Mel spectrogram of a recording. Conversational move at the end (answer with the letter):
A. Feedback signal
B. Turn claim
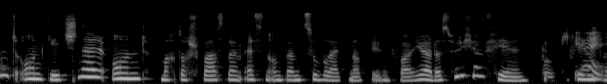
B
